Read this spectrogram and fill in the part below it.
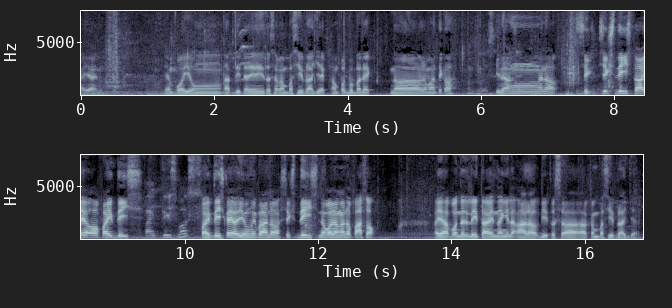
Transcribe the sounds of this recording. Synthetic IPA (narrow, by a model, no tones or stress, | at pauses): ʔɐja̰n | jɐnpojʊŋʔap̚d̪ejt̪nɐd̪d̪iːt̪osɐkɐmbɐsipɾad͡ʒɛk̚t̪ɐŋpɐɡ̚babɐlɛk̚ | noɾomant̪ɪko | ʔɪlaŋʔɐno̞ksɪksd̪ejst̪aːjo̞ʔofajb̚d̪ejs | fajb̚d̪ejskɐjo̞jʊŋɪbaɐno̞sɪksd̪ejsnɐwɐlaŋɐno̞paːso̞k̚ː | ɐ̰japo̞nɐd̪ɐlɐjt̪aːjonɐŋɪlaŋʔaːɾɐwd̪iːt̪o̞sɐkɐmbɐsipɾad͡ʒɛ̰k̚t̪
